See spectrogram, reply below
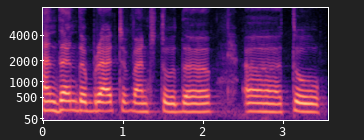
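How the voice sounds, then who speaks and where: An older woman from the Czech Republic with a Czech accent, a guest chef speaking in a casual interview, halting and searching for words. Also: on the low side, level tone, mellow, smooth.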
